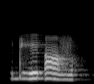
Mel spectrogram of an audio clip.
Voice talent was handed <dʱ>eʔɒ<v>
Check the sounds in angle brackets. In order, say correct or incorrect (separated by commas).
correct, correct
